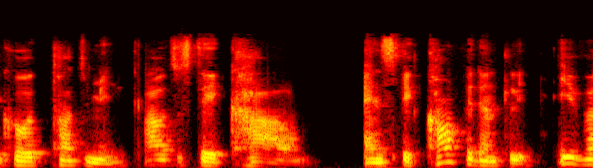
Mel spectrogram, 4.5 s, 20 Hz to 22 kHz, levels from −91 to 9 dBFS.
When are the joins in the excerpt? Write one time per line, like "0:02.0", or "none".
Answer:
none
